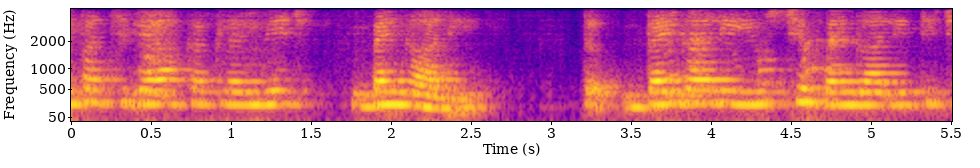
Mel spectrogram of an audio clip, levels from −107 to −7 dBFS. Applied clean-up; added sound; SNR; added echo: neural separator model SepFormer DNS4.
